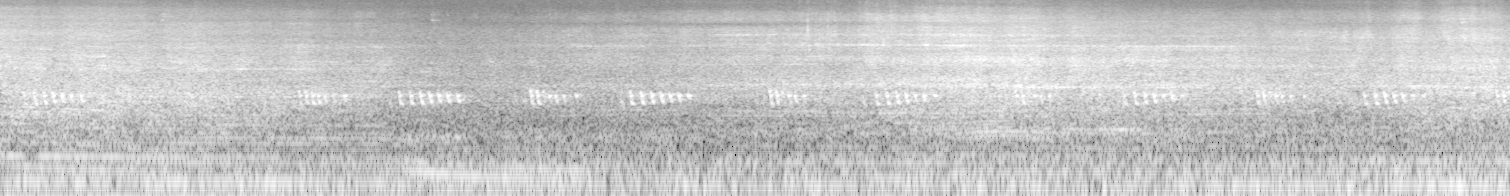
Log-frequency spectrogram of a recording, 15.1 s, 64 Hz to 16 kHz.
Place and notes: Zuoying, Kaohsiung - bird and Traffic
In the park, bird and Traffic Noise, Rode NT4+Zoom H4n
